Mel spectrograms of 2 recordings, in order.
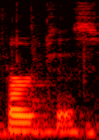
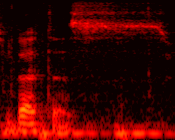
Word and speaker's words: Vetus: And then it is Ossa Vetus. Okay, make sure I save that. I will add to this, create location Ossa Vetus. Not Vertus, Vetus, right?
